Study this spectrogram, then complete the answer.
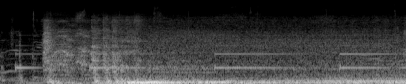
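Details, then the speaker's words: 2014 Ram 1500 5.7 Hemi after cam and lifter failure repair with new head gaskets and exhaust manifold bolts: catches after a brief crank and settles to a steady, even low idle with no ticking or knocking. "so now she runs good I'll start it up so here it's got new exhaust manifold bolts new everything new head gaskets started"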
